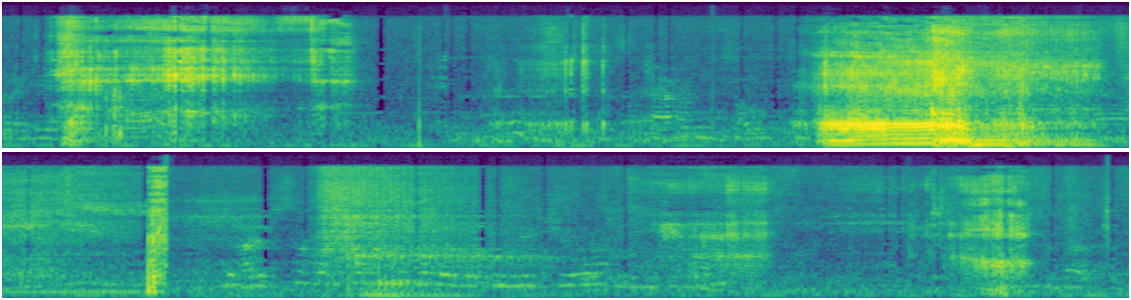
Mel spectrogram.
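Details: Adult man asleep in a dentist's chair who does not use his breathing machine: irregular rattling snores, one loud and coarse, others softer, with quiet room sounds between; snoring.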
